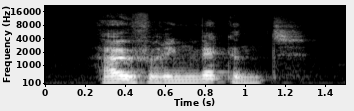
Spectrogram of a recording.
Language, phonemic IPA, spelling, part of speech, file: Dutch, /ˌhœyvərɪŋˈwɛkənt/, huiveringwekkend, adjective, Nl-huiveringwekkend.ogg
- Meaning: horrible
